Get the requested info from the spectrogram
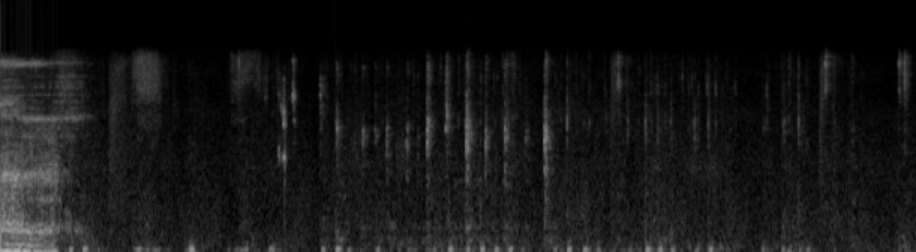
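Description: Faint, irregular clicking of a computer keyboard and mouse, several clicks a second, busiest from about four seconds in.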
